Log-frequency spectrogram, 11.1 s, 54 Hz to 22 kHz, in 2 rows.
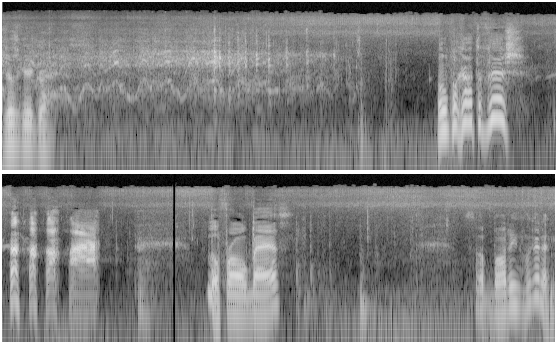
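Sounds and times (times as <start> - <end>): fishing reel ticking clicks: 0.0 - 3.6.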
